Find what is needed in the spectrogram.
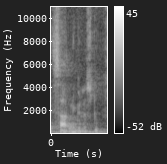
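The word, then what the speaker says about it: tsar: ठीक है, तसार Nicholas to, कुछ भी बोल लो, तसार नहीं, टी साइलेंट है, तसार निकोलस टू।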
